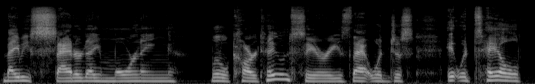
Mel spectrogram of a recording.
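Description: A man in his thirties giving casual, rambling reaction commentary as a co-host, halting and repeating words as he explains. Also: fairly high pitch, steady tone, smooth, no room sound, studio quality. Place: small indoor room at home.

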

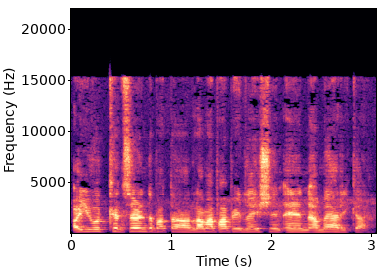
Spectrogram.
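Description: A man's voice: a little high, fairly even intonation, pushed and bright. A slightly noisy bedroom recording of a young man putting on an earnest Indian man making a prank call. He is extremely polite and apologetic. He halts and fills his sentences with ums. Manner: halting, apologetic, many ums. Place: small bedroom. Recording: noisy amateur phone-video recording.

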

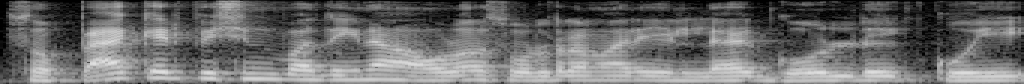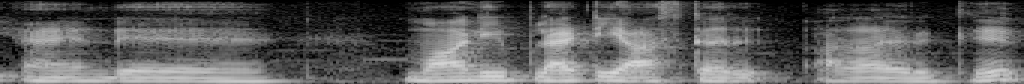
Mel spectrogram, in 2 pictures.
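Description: A man's voice: medium pitch, brisk. A man giving casual, enthusiastic vlog commentary as a channel host, often addressing his viewers directly while filming by hand. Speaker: vlogger, aquarium channel host.

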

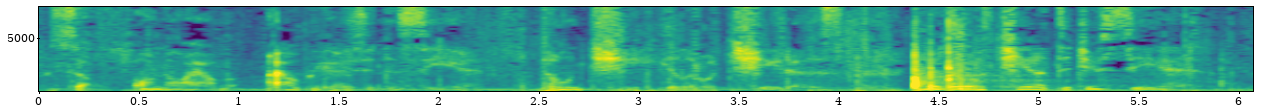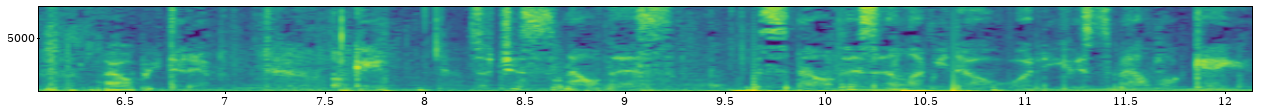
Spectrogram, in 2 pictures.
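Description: A young woman in a playful, chatty ASMR medical roleplay, speaking in a breathy whisper close to the microphone and repeating words as she goes. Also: fairly high pitch, moderate pace. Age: young adult. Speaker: ASMR performer playing a doctor. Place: small room at home. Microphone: large desk microphone, close.

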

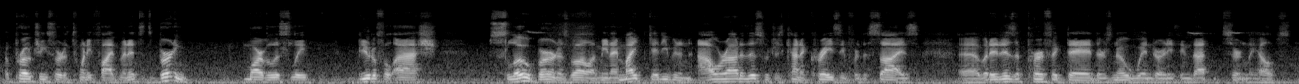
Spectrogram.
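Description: A man in his twenties giving a casual, unhurried review to camera, speaking with enthusiastic praise. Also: lowish voice, fairly bright tone. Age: 20s. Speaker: cigar reviewer, host. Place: outdoors on a sunny porch by windows. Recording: outdoor ambient noise.

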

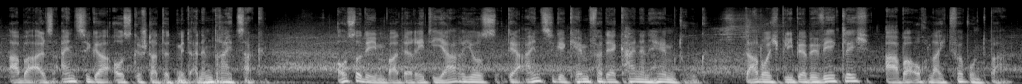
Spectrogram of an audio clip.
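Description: A man's voice: low-pitched, a little hiss or hum. A man reading scripted narration as the narrator of a documentary. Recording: music under the voice. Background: background music.

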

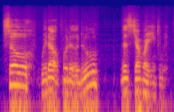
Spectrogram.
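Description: A man's voice: medium pitch, animated, moderate pace, noisy background. A young adult man giving casual reaction commentary as a gaming host, recorded indoors on a close mic. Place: small indoor room.

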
